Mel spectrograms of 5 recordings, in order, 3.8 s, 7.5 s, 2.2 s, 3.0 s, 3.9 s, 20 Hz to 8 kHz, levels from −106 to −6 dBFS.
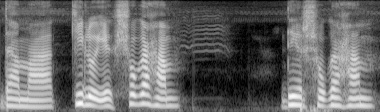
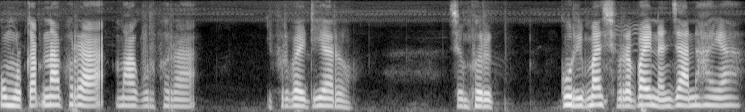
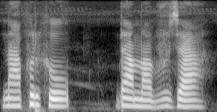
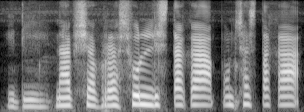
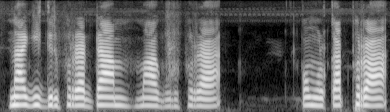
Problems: low volume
